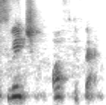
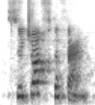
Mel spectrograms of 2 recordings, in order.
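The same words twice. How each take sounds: First: The stress falls on the word switch. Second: The stress falls on the word off. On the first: The speaker calls it wrong. "You don't say" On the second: The speaker calls it right. "You, you stress on the off"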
